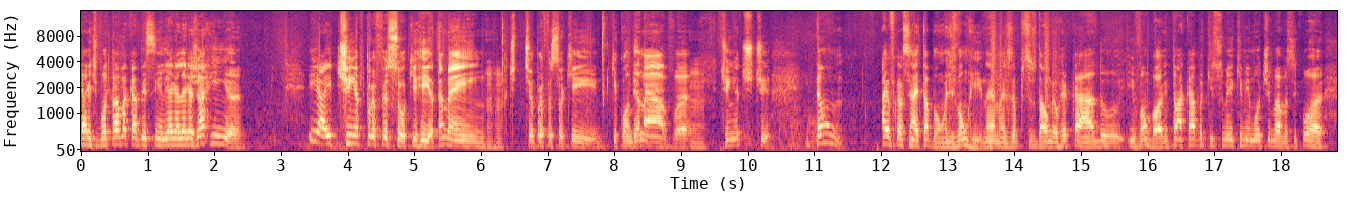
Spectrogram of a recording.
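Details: Stuttering since childhood in an adult male comedian; it runs in his family, and he stutters at some times and not at others.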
